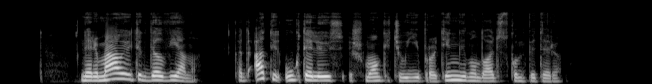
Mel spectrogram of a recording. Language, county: Lithuanian, Vilnius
